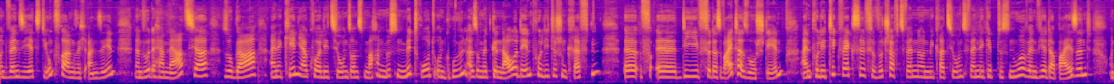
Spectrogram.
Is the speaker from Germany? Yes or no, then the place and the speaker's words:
yes; Brandenburg, Germany; Deshalb bin ich hier als Brandenburgerin bei Ihnen.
